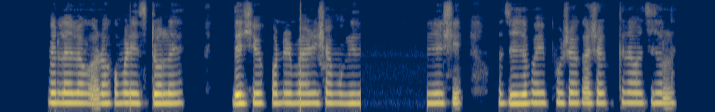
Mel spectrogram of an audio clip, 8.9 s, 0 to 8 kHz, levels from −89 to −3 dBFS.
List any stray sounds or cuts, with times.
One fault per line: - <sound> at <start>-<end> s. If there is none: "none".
none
